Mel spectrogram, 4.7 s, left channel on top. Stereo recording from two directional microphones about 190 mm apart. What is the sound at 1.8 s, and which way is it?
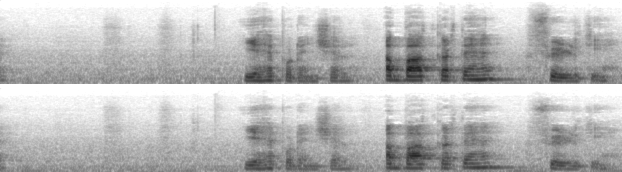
Speech, 40° left (ahead or behind).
